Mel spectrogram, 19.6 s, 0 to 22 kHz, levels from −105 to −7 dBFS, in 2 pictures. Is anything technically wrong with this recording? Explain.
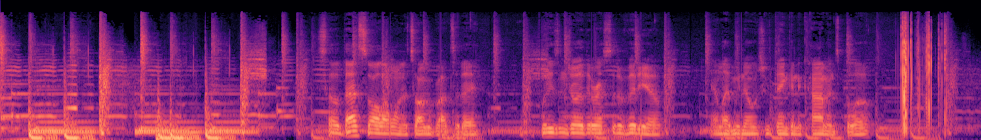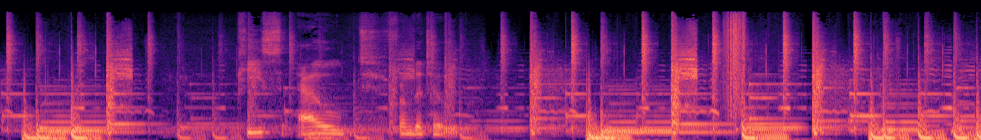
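Yes, there are two problems.

From 3.89 to 7.9 s there are periodic USB or driver dropouts: about every 0.5 s, roughly 10 ms of audio goes silent, about ten times in all. A background task is stalling the audio path on a fixed schedule, so each gap is heard as a tick. The exact spacing distinguishes these from random clicks.

There are also two bursts of scratching, from 8.95 to 9.46 s at about 5 dB above the signal and from 17.03 to 17.26 s at about the signal's level. This is likely cable scratch noise from a loose cable or connector being moved. Unlike the dropouts, it adds dense, irregular rustling rather than regular gaps.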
